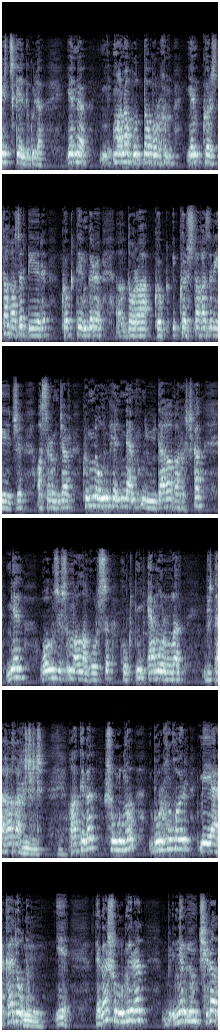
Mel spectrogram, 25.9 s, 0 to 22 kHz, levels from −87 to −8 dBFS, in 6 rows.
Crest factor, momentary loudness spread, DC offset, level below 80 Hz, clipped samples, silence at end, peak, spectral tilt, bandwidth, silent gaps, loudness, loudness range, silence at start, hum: 14 dB; 12 LU; under 0.1%; -58 dBFS; under 0.1%; 0 s; -4 dBFS; -4 dB/octave; 10.5 kHz; none; -19 LUFS; 3 LU; 0 s; none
